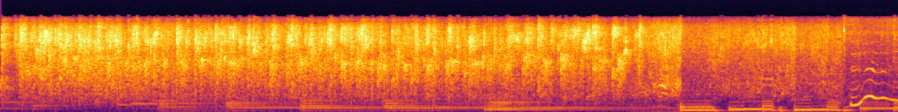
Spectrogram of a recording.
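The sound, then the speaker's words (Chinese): Classmates at a nurses' capping ceremony clap steadily for about eight seconds, a dense, even crackle of many hands, with soft background music underneath that carries on after the applause thins out. “来，同学拍拍手。”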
